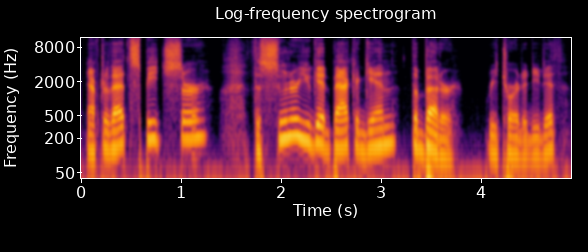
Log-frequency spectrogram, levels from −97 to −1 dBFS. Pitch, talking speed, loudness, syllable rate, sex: 145 Hz, 170 wpm, -20 LUFS, 5.3 syllables/s, male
